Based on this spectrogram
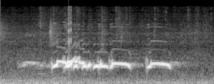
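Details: Single cooing phrase from a zebra dove of the Cemani or Silver variety, a soft wavering trill that rises, rolls, then ends in a brief level coo.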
